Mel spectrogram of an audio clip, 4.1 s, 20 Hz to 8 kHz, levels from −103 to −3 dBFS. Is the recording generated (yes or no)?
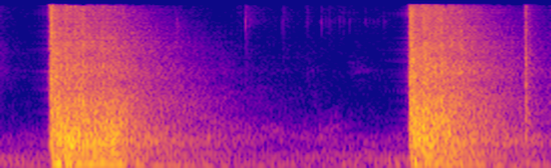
yes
